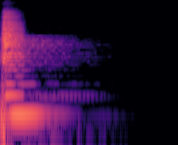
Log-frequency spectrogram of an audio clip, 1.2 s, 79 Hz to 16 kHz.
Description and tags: Dist sng B 2nd str pm
B (2nd) string. Palm mute.
distorted, distorted-guitar, distortion, guitar, guitar-notes, single, single-notes, strings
